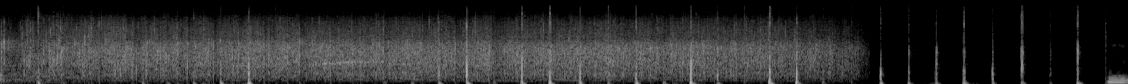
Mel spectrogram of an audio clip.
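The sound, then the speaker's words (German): A crowd applauds loudly for about eight seconds to welcome a returning guest, a dense wash of clapping, then it drops off to a handful of single sharp, evenly spaced claps from one person. “Auch für Yo. dich ein fetter Applaus.”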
